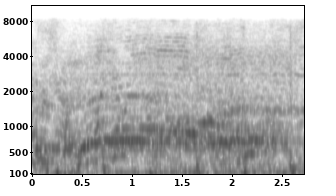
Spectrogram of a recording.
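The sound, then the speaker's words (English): Loud, dense crowd chatter fills a busy, crowded backstage room at a Global Battle of the Bands contest, with many overlapping voices merging into a constant hubbub. “And we're in a busy, crowded room here.”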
